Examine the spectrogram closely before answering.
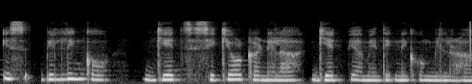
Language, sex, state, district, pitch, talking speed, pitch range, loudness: Hindi, female, Arunachal Pradesh, Papum Pare, 210 Hz, 175 wpm, 200-225 Hz, -16 LUFS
